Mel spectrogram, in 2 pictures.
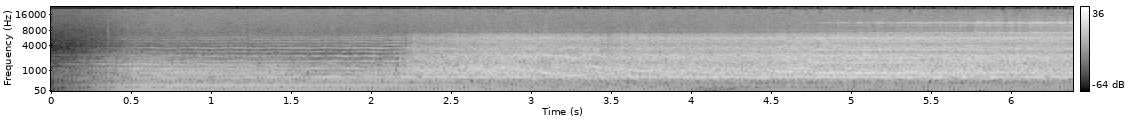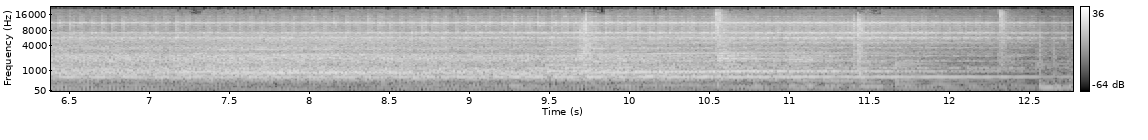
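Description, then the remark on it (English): A guitar in the right channel, heavy with echo, begins to oscillate as its echo feeds back on itself at the start of a song, building into a loud, sustained electric drone with whining, oscillating tones that waver and climb over a dense, buzzing low end, with no voices. “The guitar in the right channel begins to oscillate. That's when the echo feeds back on itself.”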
